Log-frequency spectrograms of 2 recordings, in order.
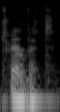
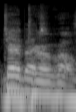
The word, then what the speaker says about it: turbot: Because, as you said, if you get a plaice or you get, like, a turbo. – Turbot. – Turbot.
